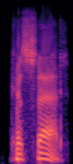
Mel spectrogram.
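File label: "cassette", American English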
